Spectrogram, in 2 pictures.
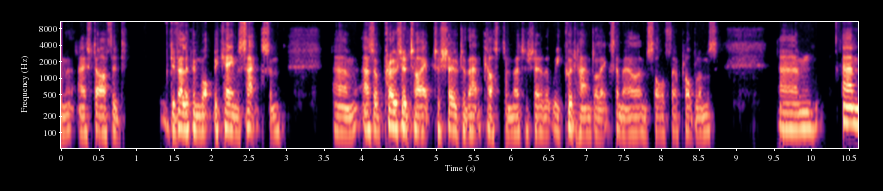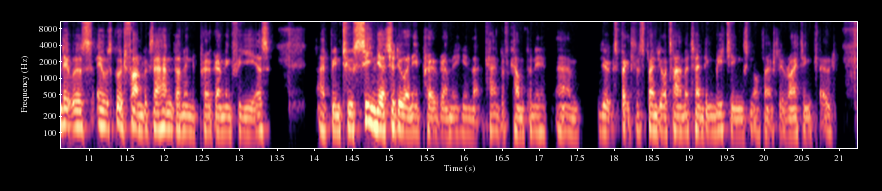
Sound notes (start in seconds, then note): none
